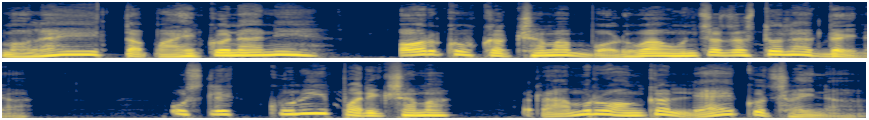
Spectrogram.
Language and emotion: Nepali, sad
